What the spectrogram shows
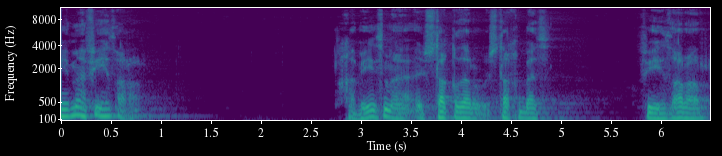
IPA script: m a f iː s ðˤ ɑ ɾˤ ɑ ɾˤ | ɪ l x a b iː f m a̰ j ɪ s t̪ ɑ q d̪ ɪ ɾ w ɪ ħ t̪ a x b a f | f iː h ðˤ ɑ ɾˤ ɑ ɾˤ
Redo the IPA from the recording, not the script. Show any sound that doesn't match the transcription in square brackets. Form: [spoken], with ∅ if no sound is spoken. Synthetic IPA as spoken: m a f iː [h] ðˤ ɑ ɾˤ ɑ ɾˤ | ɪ l x a b iː [θ] m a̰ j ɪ s t̪ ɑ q d̪ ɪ ɾ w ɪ [s] t̪ a x b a [θ] | f iː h ðˤ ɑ ɾˤ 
